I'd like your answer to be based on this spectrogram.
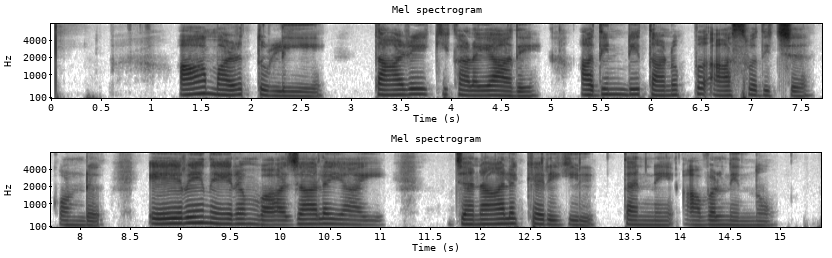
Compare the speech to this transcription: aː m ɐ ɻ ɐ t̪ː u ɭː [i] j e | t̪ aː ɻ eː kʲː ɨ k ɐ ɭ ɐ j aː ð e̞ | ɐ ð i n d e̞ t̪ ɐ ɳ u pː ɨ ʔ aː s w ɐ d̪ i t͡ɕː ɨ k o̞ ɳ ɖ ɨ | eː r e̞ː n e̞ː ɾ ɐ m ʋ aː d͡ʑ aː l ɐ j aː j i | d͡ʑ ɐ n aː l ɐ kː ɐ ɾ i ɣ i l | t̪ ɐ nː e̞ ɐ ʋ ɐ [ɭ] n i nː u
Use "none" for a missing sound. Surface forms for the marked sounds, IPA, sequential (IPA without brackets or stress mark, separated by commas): i, ɭ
